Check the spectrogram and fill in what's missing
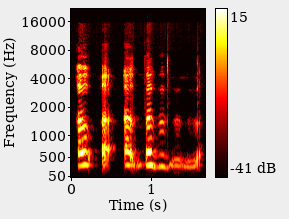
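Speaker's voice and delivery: ordinary delivery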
